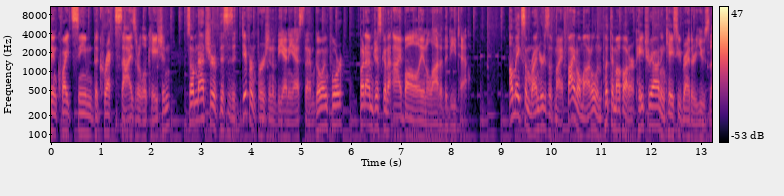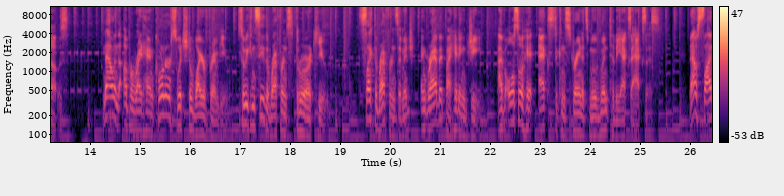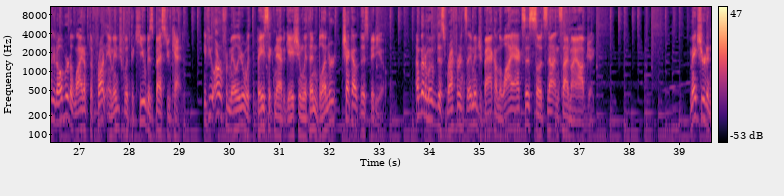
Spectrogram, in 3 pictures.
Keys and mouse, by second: 10.0 click, 10.1-18.4 right drag, 18.4 shift+click, 18.6 right click, 18.7-24.9 drag, 19.9 g, 24.9-29.0 right drag, 30.6 click, 33.5-38.6 middle drag, 35.0 g, 38.0 KP_1.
